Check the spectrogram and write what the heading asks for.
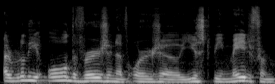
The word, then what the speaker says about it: orgeat: Apparently it's just Orgeat. It's French. It's a really hideous word. I've heard Orgeot. It's not Orgiat. It's not that.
